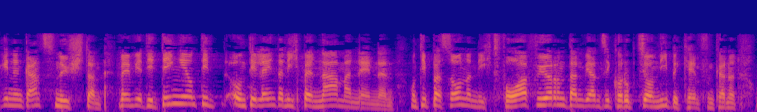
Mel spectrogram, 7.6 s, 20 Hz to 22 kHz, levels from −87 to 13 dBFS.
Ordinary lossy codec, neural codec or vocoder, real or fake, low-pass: AAC, 48 kbps; none; real; 7.2 kHz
